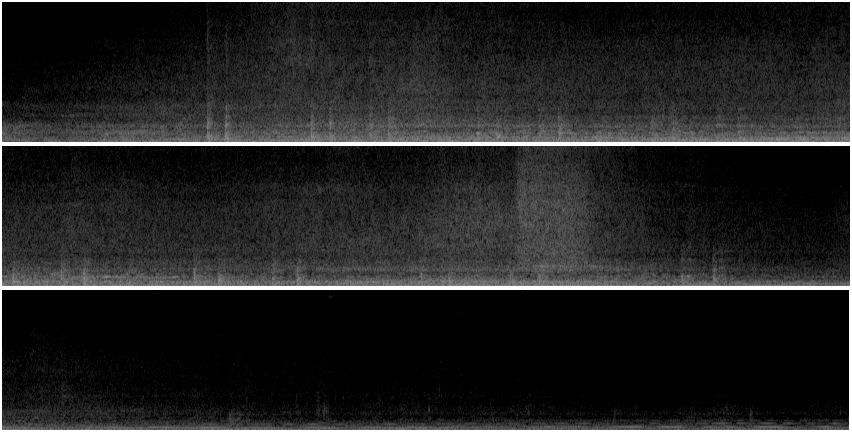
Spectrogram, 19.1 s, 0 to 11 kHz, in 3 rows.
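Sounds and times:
train passing rumble: 0:00.0 - 0:16.9
wheels clicking over rail joints: 0:01.4 - 0:10.3
rushing hiss: 0:08.1 - 0:12.1.

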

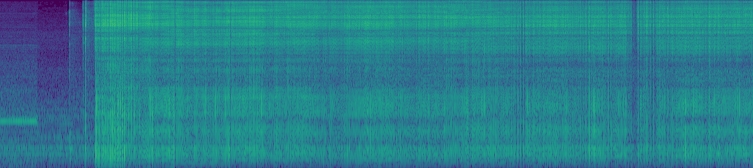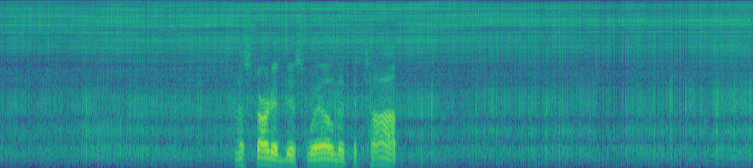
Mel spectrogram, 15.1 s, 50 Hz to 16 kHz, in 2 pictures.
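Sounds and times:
welding arc crackling hiss: 0:00.7 - 0:15.0.

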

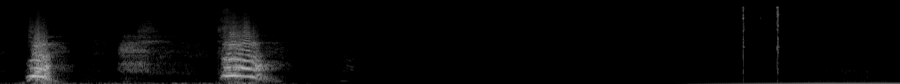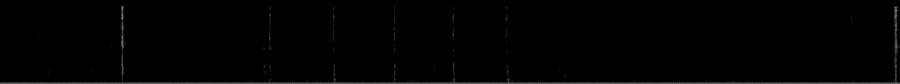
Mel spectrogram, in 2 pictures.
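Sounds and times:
low steady hum: 0:07.3 - 0:18.0.

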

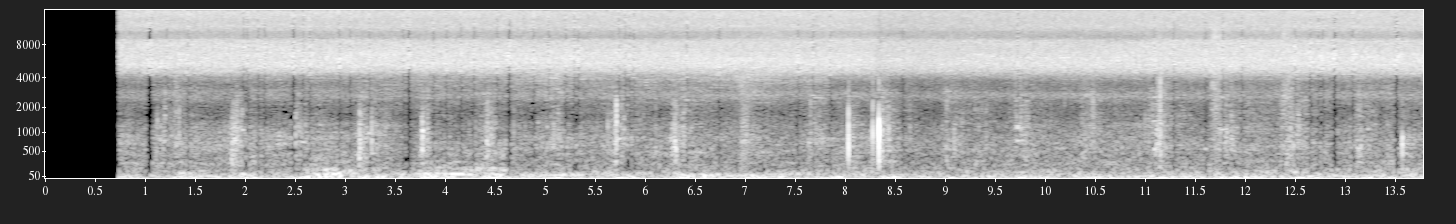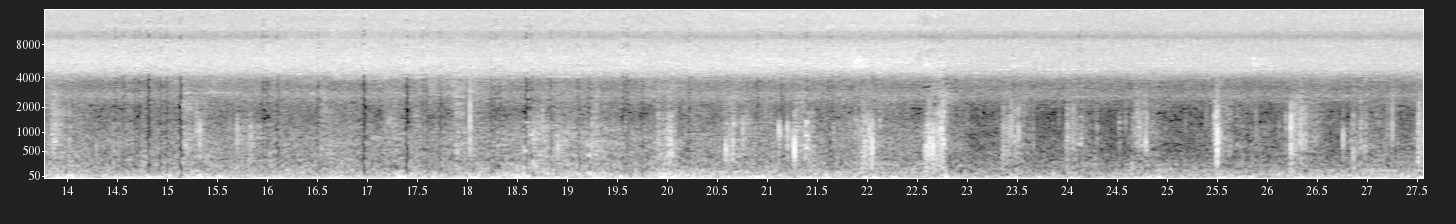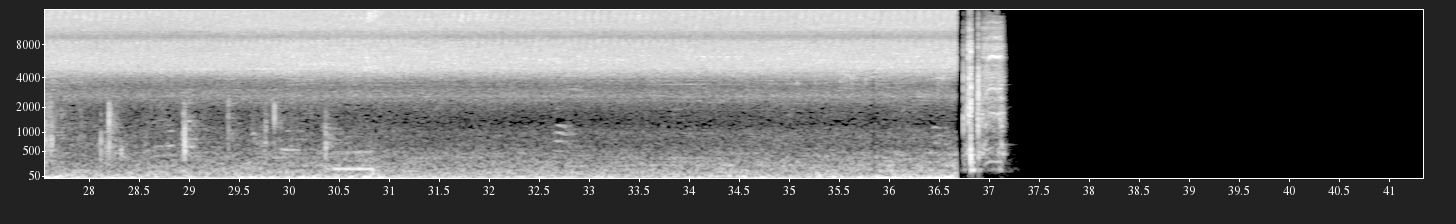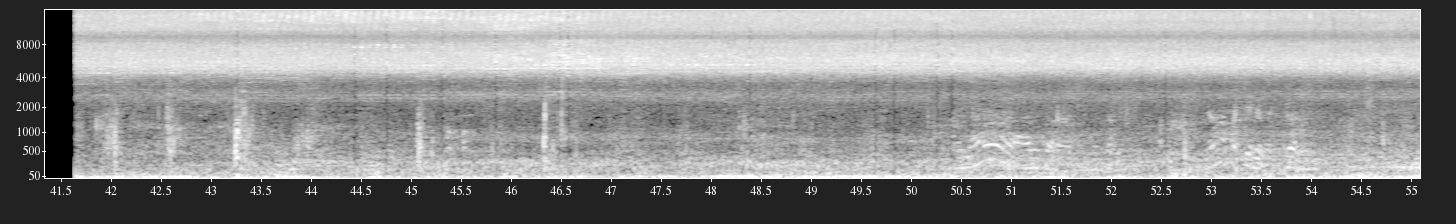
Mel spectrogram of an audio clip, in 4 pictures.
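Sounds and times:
footsteps crunching on dry leaves: 0:00.8 - 0:29.9, 0:41.7 - 0:55.0
insects buzzing: 0:00.8 - 0:37.2, 0:41.6 - 0:55.0.

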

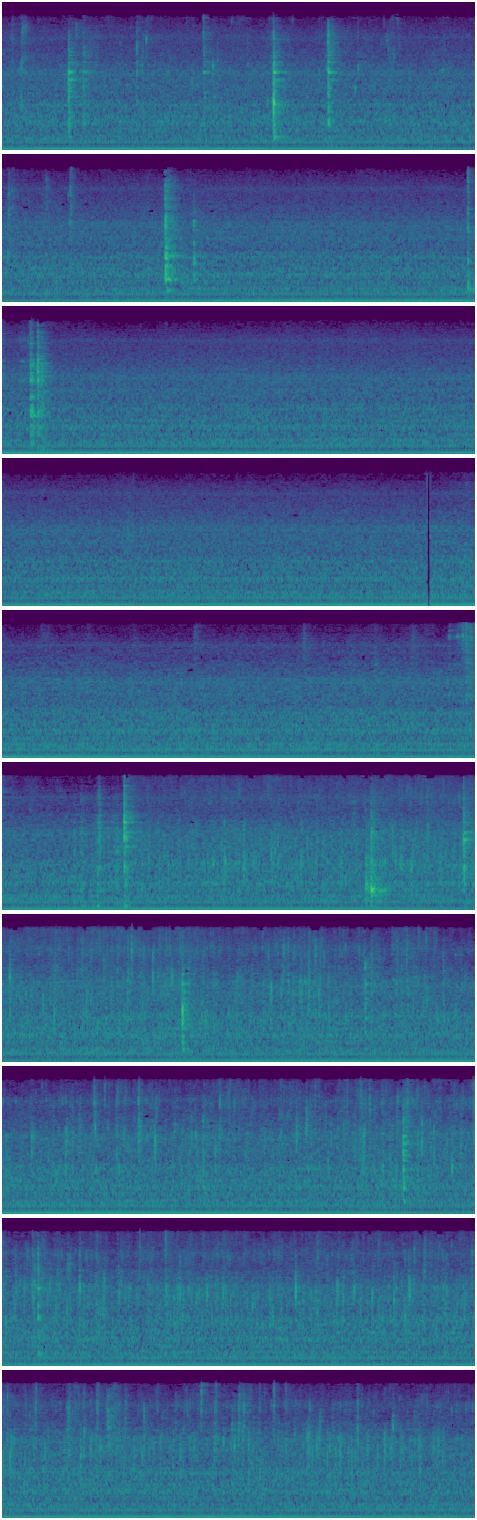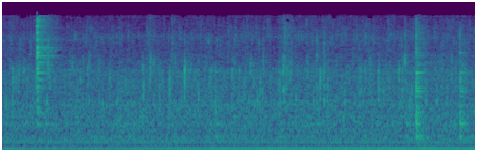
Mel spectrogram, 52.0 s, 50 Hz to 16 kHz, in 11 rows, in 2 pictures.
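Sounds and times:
soup bubbling in a pot: 0:00.0 - 0:07.2, 0:24.1 - 0:52.0
cooktop low hum: 0:00.0 - 0:52.0.

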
